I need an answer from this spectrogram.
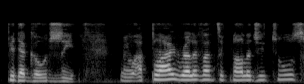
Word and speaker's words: pedagogy: thrill is more on the pedagogy so you pronounce that as pedagogy that is not pedagogue zina that's pinagoji that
